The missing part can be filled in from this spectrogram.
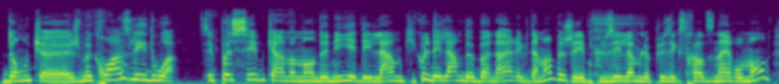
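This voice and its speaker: A woman's voice: mid-range voice, dry recording. Effusive Québécois woman radio host, dry close studio sound. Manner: chatty, effusive, personal asides. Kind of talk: radio interview.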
